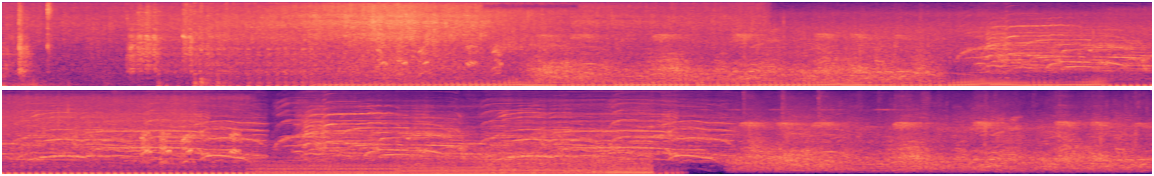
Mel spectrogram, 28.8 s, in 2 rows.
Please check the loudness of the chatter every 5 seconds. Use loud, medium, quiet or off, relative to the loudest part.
off, loud, loud, loud, loud, loud.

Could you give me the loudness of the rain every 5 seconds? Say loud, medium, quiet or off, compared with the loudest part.
loud, loud, medium, medium, off, off.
